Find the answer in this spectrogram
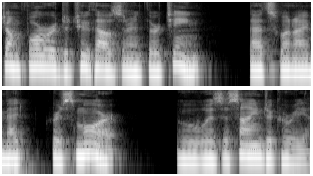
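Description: A man speaks at a moderate pace with a somewhat breathy, dark, mellow tone, medium pitch, ordinary pitch variation and very even loudness. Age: 60s. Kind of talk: interview. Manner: halting.

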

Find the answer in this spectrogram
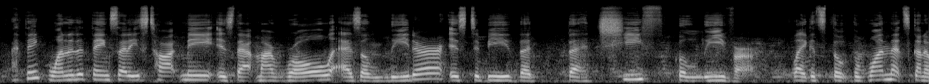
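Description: Speaking with an American accent in an ordinary speaking voice, a woman at a medium pitch talks at a fairly slow pace with ordinary pitch variation. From New York, Queens. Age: 50s. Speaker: ministry executive director. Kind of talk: radio interview. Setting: convention broadcast booth.

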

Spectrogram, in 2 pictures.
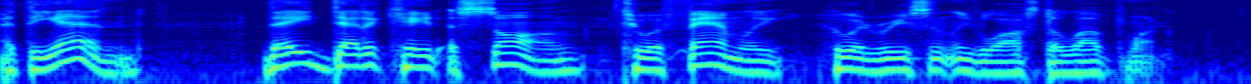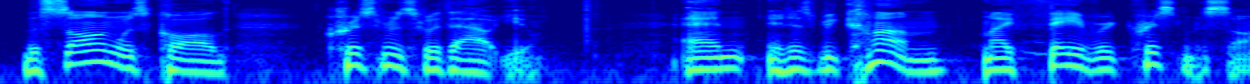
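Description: A man with an unremarkable speaking voice talks at a medium pitch and a moderate pace, with lively intonation. The recording is very clean, with a silent background. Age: 40s. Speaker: podcast narrator. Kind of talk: scripted narration.

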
